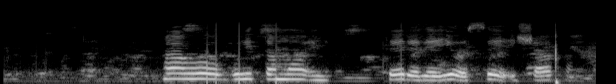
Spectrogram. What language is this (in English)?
Kinyarwanda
